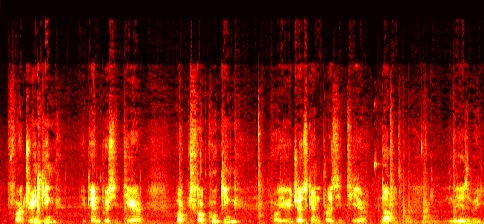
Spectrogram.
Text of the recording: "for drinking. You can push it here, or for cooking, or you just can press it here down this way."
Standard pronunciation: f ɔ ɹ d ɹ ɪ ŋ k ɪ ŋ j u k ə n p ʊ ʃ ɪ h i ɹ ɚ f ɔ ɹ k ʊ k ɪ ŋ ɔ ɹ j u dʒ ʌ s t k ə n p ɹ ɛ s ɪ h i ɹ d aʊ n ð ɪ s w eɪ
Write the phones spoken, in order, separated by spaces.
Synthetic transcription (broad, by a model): f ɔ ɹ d ɹ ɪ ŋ k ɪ ŋ j u k ə n p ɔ s ɪ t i ɹ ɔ f ɔ ɹ k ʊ k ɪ ŋ ɔ ɹ j u dʒ ʌ s t k ə n p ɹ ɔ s ɪ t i ɹ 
